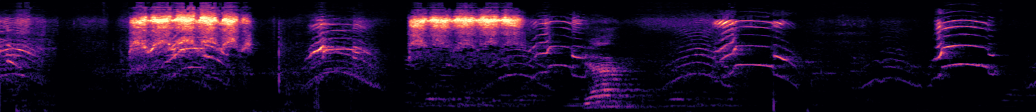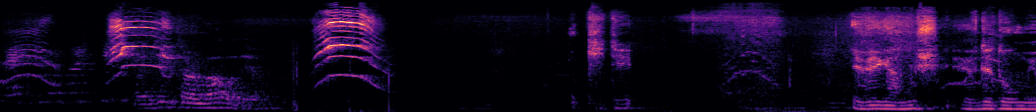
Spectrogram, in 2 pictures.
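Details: Domestic cat that slipped into a neighbour's house and gave birth, moved with her newborn kittens into a box lined with clothes for warmth; high arched mews repeat irregularly, about one a second, over people talking nearby indoors.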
